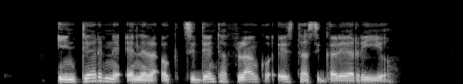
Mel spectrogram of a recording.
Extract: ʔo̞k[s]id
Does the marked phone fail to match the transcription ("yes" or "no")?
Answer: yes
